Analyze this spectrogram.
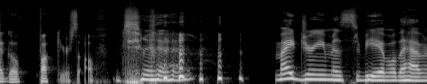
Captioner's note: laughing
